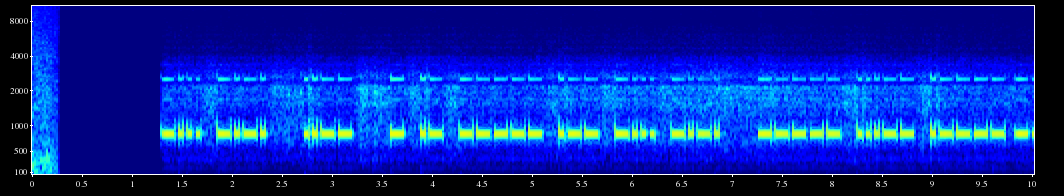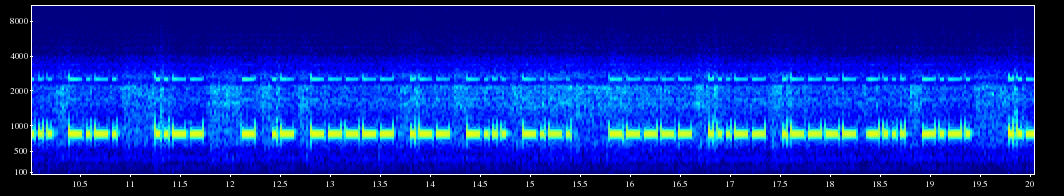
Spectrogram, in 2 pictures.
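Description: An electronic beep tone that starts about a second in and is keyed on and off in short and long pulses with an uneven rhythm, like Morse code. It sounds thin and narrow, as if heard over a radio or telephone line.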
